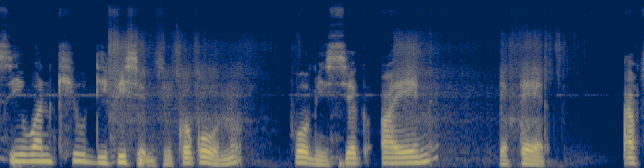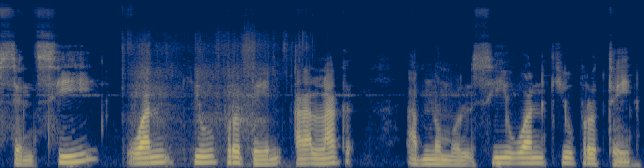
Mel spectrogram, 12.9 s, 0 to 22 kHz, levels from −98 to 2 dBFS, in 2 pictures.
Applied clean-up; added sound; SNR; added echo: neural mask model RNNoise.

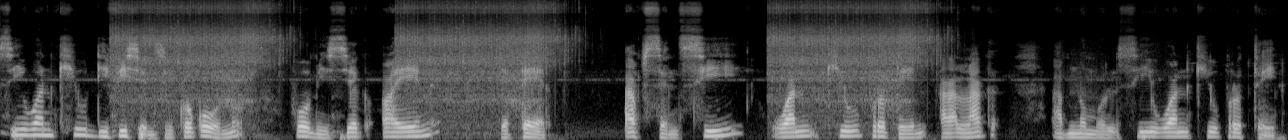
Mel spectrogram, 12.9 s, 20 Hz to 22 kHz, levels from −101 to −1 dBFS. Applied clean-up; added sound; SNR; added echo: none; Sink (filling or washing) / Water; 15 dB; none.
